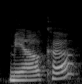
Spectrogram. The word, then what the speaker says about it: Milka: So joining me today in the studio is now, see, I wrote down my cheat pronunciation. Milka?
